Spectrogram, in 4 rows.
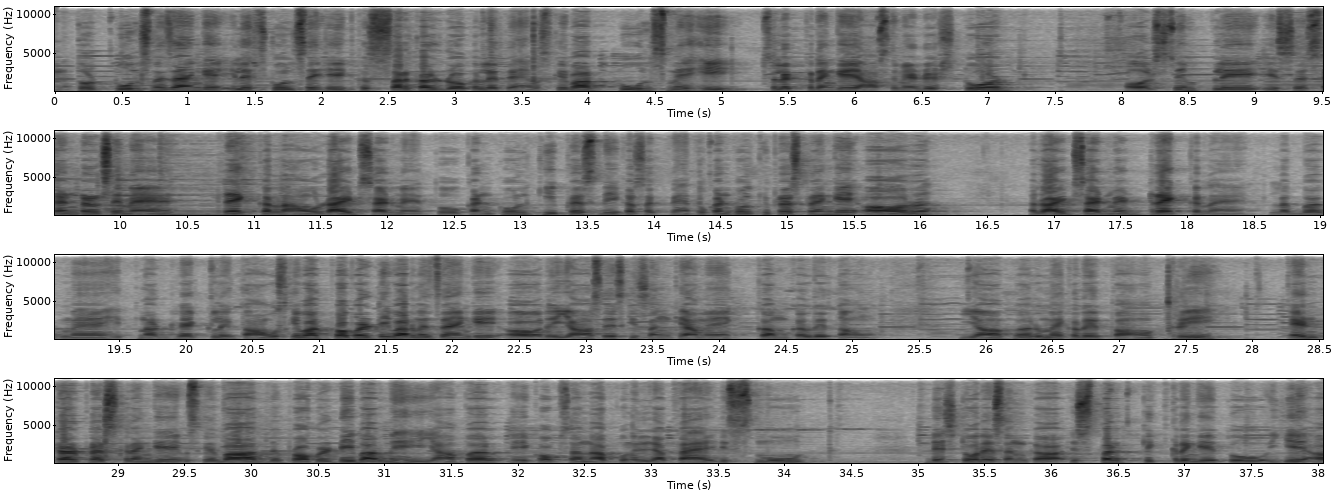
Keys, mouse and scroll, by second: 0.2 click, 3.4 click, 4.1 space, 4.6 scroll up 1.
